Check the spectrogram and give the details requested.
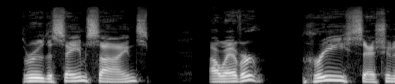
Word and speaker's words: precession: the same signs however pre-session it's important pre-session not procession of the equinoxes because procession in the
